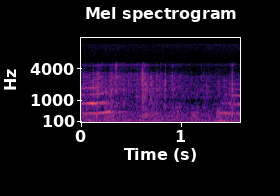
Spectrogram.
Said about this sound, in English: Cat. The neighborhood is cat full. Oh, it's right outside our door, I'm sure.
